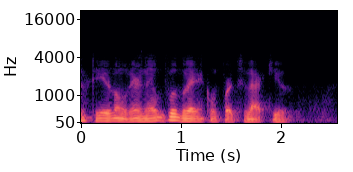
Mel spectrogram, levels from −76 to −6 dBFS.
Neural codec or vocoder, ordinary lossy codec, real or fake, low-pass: codec, 16 kHz, 0.5 kbps, FreqCodec, larger model; none; fake; 7.2 kHz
